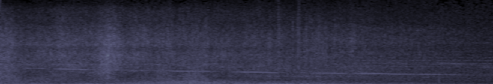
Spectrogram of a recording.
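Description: An aircraft engine hums and whines low nearby, then fades.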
